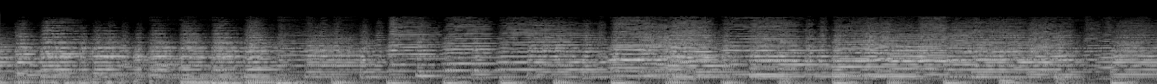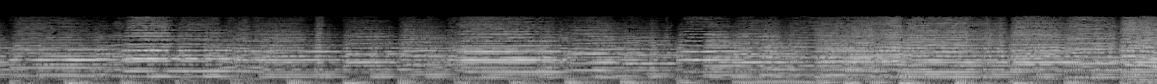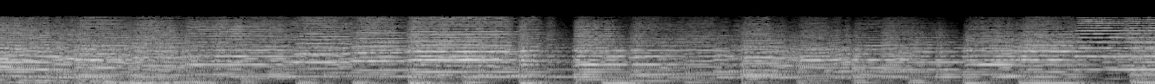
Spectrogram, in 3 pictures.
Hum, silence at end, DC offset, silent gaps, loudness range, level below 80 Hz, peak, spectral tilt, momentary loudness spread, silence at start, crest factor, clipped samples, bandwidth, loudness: none; 0 s; under 0.1%; none; 8 LU; -32 dBFS; 0 dBFS; -3 dB/octave; 9 LU; 0 s; 18 dB; under 0.1%; 10 kHz; -17 LUFS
